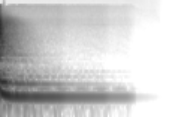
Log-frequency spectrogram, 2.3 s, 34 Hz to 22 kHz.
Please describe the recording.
DW drum kit, used: Sennheiser e604 Drum Microphone, WaveLab, FL, Yamaha THR10, lenovo laptop
drum, drums, DW, hit, kit, mid, percussion, tom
